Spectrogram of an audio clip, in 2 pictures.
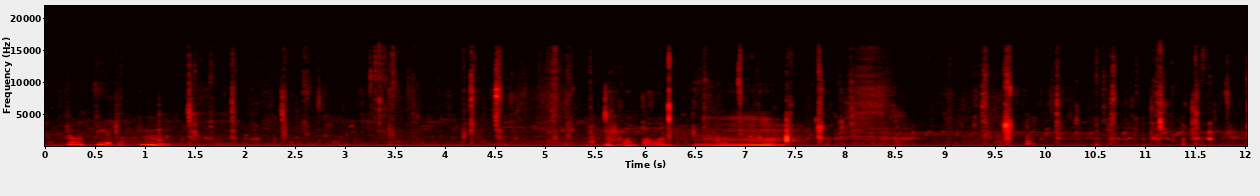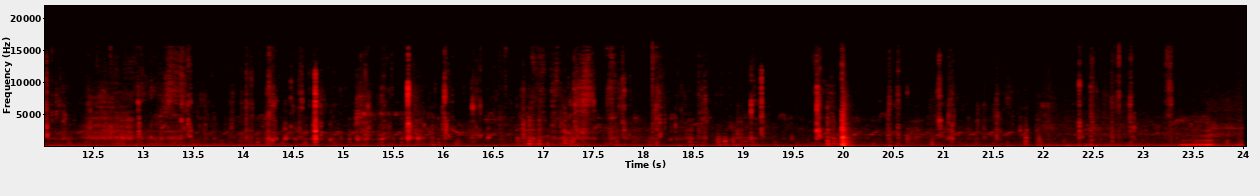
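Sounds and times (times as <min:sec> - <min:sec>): person chewing fried chicken: 0:00.6 - 0:05.6, 0:06.2 - 0:24.0
mouth clicks and smacks: 0:09.2 - 0:23.4.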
